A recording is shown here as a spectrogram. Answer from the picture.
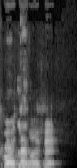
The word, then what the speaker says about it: Gordon-Levitt: And Gordon-Levitt Hewitt, how do you pronounce his name? – Gordon-Levitt. Who's Levitt Hewitt? – Yeah, I don't know.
